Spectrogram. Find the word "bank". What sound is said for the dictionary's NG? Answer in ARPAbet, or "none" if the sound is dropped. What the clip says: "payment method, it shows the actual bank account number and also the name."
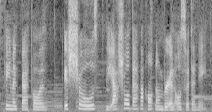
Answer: none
